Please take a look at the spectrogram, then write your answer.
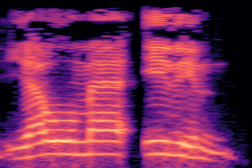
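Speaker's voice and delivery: يومئذ slowly, clear hamza with kasra; slow tajweed demo. Shown as a demonstration. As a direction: carefully recite يومئذ. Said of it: "مكسورة وقبلها مفتوح". (يومئذ بتأنٍّ)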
